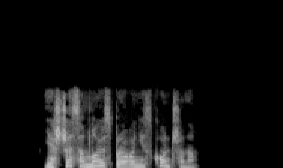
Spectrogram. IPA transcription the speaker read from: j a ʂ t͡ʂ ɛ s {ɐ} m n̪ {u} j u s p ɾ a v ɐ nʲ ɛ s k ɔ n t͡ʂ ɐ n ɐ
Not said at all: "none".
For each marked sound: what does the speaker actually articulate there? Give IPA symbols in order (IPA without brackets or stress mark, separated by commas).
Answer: a, ɔ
